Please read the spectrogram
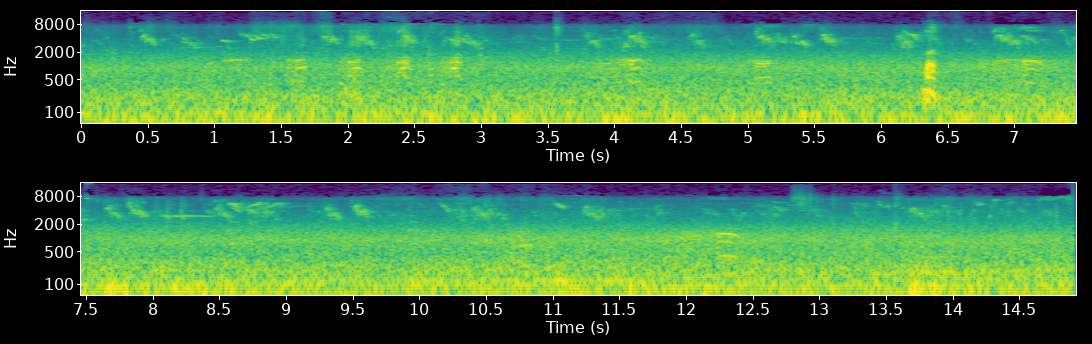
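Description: Birds chirping and calling, with occasional duck calls, over a steady low background rumble. A single sharp click about six seconds in is the loudest sound.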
